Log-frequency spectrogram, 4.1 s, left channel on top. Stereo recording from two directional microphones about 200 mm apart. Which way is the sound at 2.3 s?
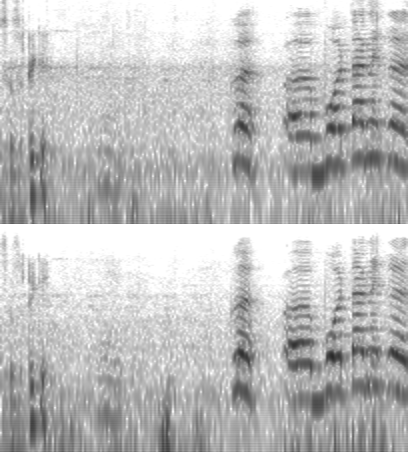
35° right (ahead or behind).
